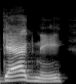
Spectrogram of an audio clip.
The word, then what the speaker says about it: Gagne: the same name, but they they pronounce it differently. So, it's Greg Gagny and Greg Ga.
